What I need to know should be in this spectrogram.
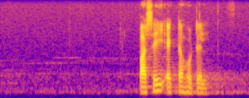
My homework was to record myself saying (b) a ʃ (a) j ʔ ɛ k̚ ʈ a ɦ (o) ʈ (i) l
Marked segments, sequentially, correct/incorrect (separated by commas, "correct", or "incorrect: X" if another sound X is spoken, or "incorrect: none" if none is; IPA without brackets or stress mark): incorrect: p, incorrect: e, correct, incorrect: e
